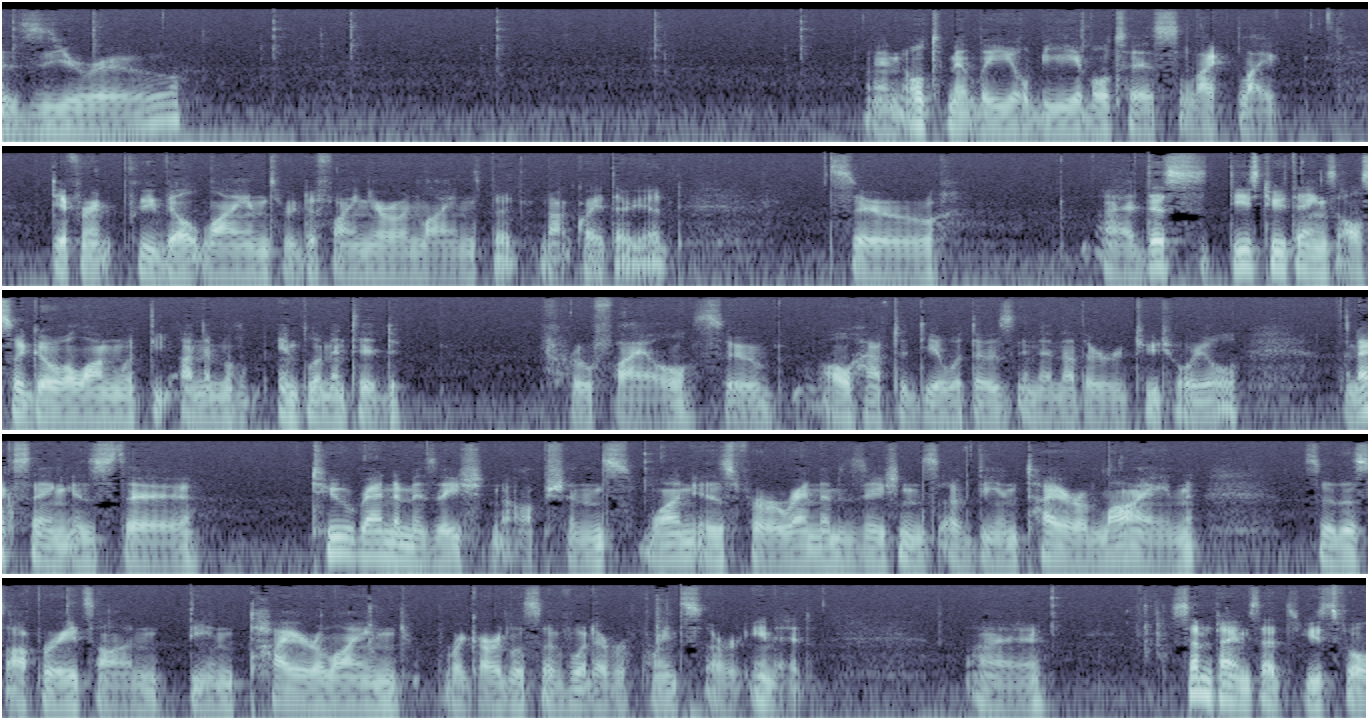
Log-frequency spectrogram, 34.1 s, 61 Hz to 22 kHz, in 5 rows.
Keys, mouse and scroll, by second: 1.0 click, 2.0-3.1 drag, 3.6-5.2 drag, 22.8-27.4 drag, 32.0-34.1 drag.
